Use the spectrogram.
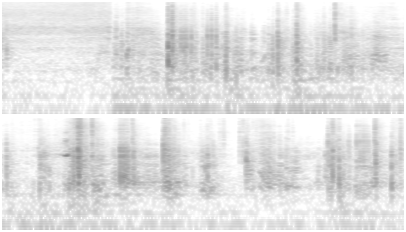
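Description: Long nails tap and scratch hollow segments of a yellow inflated latex modelling balloon, which is also rubbed and squeezed. After a brief steady hiss, a quick run of short, bright, crinkly squeaks and scratchy rubbing sounds follows, each dying away almost at once.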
